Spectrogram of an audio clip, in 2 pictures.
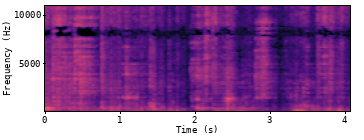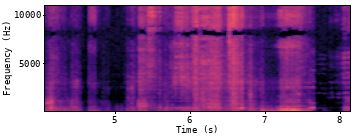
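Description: A metal serving spoon scrapes inside a steel cooking pot as cooked rice is scooped out and dropped onto a plate, in irregular short scrapes and soft taps.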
